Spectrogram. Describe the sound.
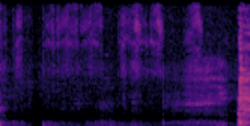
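Handwriting with a pen: quiet, scratchy strokes that run on in short bursts. A louder scrape comes near the end.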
